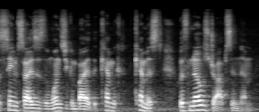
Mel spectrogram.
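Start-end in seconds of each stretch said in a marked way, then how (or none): none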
